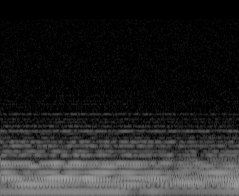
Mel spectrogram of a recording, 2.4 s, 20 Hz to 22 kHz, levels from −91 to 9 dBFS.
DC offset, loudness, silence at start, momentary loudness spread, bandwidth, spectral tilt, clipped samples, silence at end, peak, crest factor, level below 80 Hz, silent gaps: under 0.1%; -36 LUFS; 0 s; 4 LU; 15.5 kHz; -9.5 dB/octave; under 0.1%; 0 s; -24 dBFS; 12 dB; -54 dBFS; none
